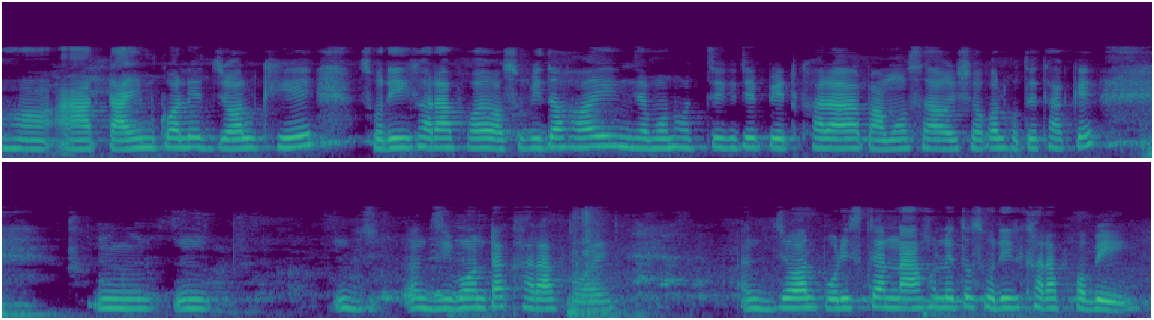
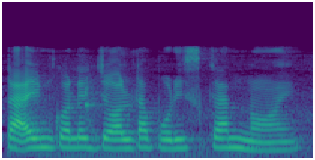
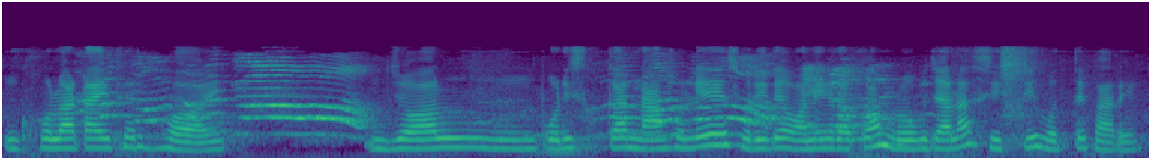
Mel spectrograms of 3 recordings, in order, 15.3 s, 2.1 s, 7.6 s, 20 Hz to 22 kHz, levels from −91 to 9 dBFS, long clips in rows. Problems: constant background noise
